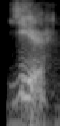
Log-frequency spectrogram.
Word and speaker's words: year: to last word so instead of saying J okay give me a uh an English y instead of J it's e year year okay good let's go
